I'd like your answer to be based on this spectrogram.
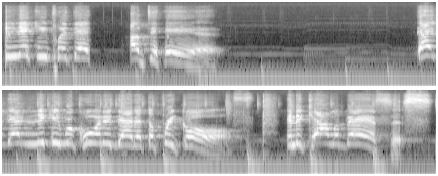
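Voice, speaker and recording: A woman with a very high, animated voice answers questions in casual chat. She is blunt and slangy and swears freely. Quiet music plays behind her. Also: slow pace, long pauses.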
